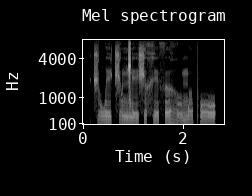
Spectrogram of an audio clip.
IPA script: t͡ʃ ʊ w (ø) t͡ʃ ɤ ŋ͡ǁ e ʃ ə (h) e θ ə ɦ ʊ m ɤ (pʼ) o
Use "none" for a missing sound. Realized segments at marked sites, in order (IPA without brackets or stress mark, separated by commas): e, x, pʼ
